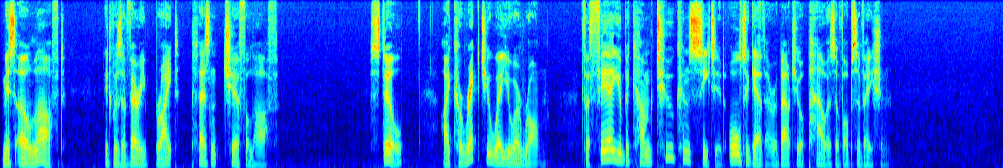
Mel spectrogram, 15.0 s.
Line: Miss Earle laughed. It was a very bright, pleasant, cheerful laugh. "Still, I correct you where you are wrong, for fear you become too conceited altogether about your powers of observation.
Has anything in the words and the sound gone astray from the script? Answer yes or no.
no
